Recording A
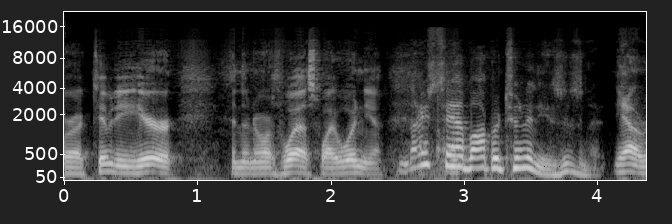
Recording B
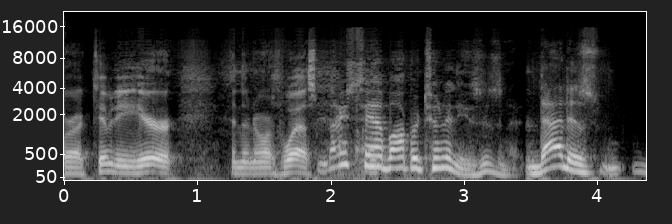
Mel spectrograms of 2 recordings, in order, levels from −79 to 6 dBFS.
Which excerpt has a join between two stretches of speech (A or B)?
B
